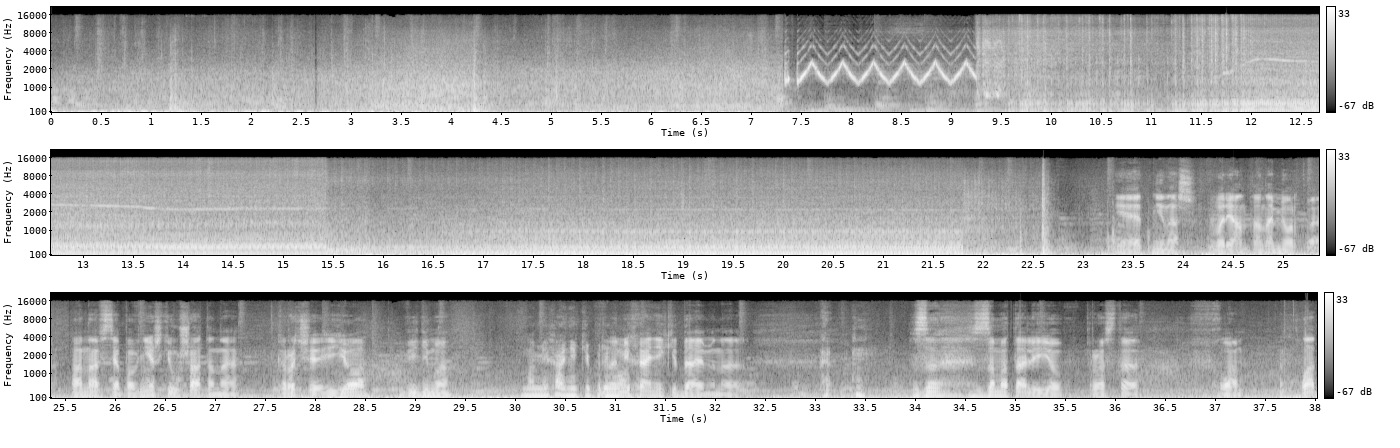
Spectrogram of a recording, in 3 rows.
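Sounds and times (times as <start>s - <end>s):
car engine starting and idling: 3.1s - 22.9s
car alarm warbling: 7.3s - 9.6s.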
